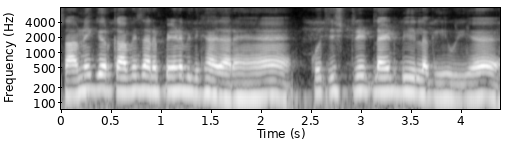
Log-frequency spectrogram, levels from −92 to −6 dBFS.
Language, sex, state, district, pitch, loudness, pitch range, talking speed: Hindi, male, Jharkhand, Garhwa, 155 Hz, -15 LUFS, 130-165 Hz, 245 wpm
